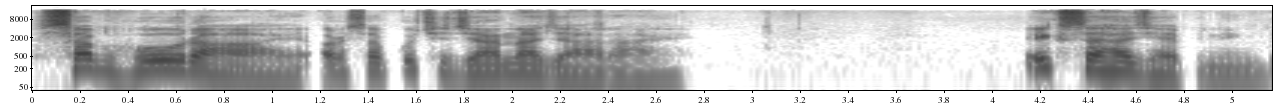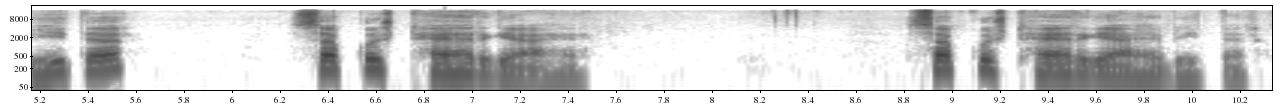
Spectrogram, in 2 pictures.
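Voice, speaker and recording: A man leading a guided meditation as a teacher, speaking in unhurried, short, repeated phrases and mixing in some English words. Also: medium pitch, big pitch swings, warm tone, no room sound. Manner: mixes English words into Hindi.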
